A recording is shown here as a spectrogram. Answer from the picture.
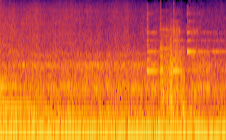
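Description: Steady deep rumble from an intro sound-design bed, with a short whoosh and a couple of brief high chimes near the end.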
